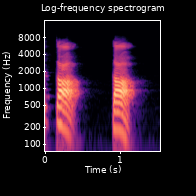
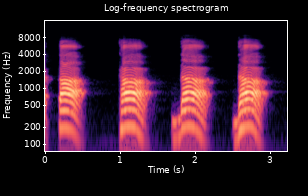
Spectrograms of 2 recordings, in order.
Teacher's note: जीभ जो है दांत को ठोकर मारती है बाहर निकलने के लिए। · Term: दंत वर्ण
